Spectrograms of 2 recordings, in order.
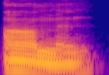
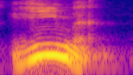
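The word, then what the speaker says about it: Amun: at the beginning of the word that we call ammon is really pronounced e. So it's eman not ah.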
